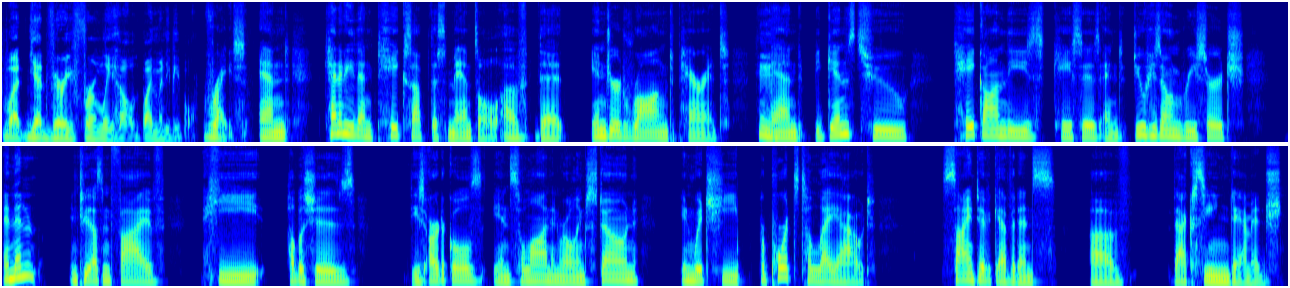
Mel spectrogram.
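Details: Adult narrator; normal voice.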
